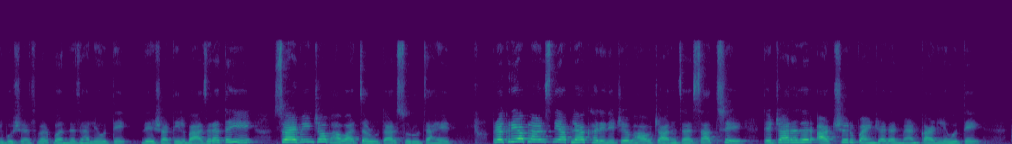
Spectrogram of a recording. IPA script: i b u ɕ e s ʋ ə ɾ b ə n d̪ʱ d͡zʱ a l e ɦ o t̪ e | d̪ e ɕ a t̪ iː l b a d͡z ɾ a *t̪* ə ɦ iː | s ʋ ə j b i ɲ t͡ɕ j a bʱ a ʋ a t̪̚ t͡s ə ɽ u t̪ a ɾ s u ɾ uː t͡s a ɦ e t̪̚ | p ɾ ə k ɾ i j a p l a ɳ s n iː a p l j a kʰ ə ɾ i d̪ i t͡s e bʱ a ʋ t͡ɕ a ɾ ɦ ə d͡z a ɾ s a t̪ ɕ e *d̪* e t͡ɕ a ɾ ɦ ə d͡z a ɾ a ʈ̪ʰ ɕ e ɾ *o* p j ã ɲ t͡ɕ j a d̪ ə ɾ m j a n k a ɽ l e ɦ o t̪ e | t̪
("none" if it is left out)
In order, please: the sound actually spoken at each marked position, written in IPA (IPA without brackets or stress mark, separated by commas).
t̪, t̪, u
